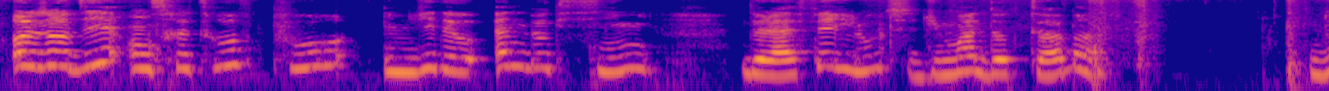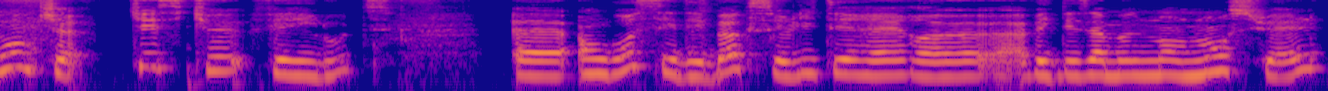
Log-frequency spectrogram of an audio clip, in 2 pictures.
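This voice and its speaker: A woman with a high, light voice talks casually through a book-box unboxing for her channel. She chats freely and fills her pauses with hesitant little fillers. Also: a little mellow. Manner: chatty, full of hesitant fillers. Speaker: booktube host.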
